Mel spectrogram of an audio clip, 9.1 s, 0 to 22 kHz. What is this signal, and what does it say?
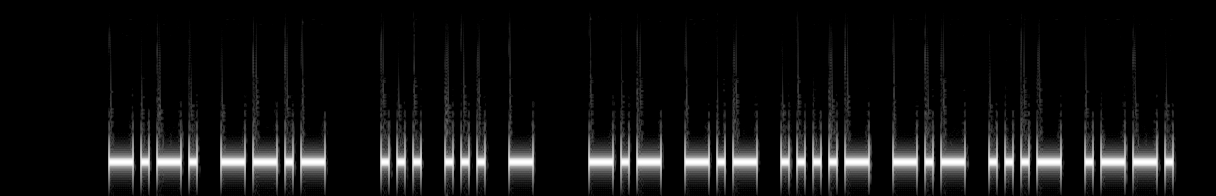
Morse code, heard as a keyed tone, about 20 wpm, 700 Hz. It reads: CQ SST KK4KVP
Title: K1USN SST QSO Practice - 20wpm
